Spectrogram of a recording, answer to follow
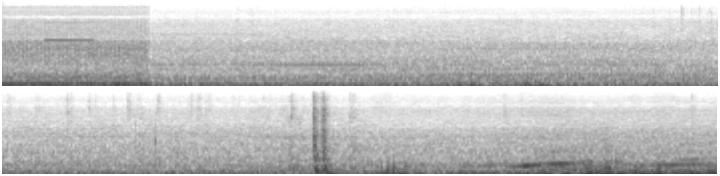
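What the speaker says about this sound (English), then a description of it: "he's going over them with the skid" Skid steer loader working over the dirt rollers of an ATV supercross track, its engine a steady, continuous rumble close by with some clanking and a brief sharp bang midway.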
